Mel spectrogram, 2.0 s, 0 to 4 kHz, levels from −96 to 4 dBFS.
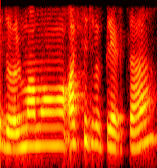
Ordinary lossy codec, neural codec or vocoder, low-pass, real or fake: none; none; 3.6 kHz; real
